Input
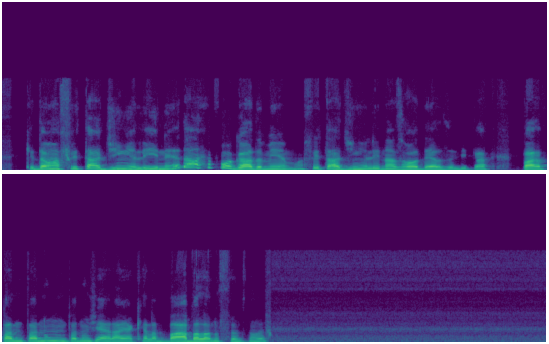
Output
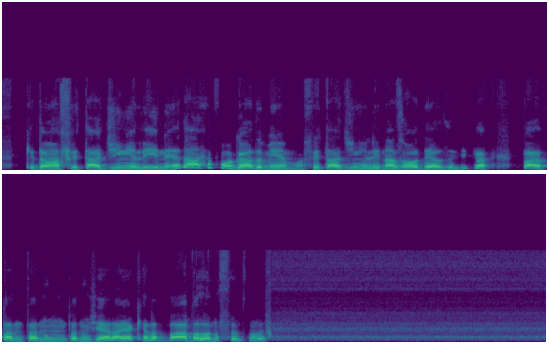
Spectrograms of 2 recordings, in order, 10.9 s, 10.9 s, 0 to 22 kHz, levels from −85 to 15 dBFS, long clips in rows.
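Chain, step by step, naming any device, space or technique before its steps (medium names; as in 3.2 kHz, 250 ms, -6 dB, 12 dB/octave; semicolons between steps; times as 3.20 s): laptop speaker (high-pass 340 Hz 24 dB/octave; peaking EQ 700 Hz +10 dB 0.34 oct; peaking EQ 2.4 kHz +5 dB 0.36 oct; peak limiter -11.5 dBFS, peak gain reduction 12.5 dB)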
